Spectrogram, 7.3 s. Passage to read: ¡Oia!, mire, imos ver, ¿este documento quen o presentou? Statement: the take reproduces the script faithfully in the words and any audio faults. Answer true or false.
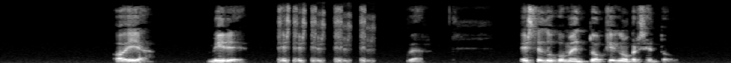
false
